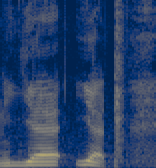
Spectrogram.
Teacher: এরপরে রয়েছে হচ্ছে ইয়া ইয়া ইয়া ইয়া, এটি হচ্ছে একালিপ করে টেনে পড়বেন এবং জিব্বার মাঝখান থেকে উপরে তালুর সঙ্গে লাগিয়ে উচ্চারণ করবেন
